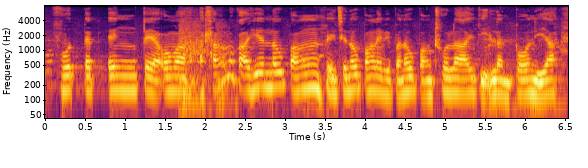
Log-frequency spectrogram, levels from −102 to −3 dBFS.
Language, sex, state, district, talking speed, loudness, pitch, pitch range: Mizo, male, Mizoram, Aizawl, 220 wpm, -14 LUFS, 150 Hz, 130-155 Hz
